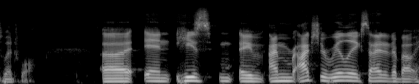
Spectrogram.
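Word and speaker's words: Wedgewood: You've got Wedgewall, who is going to be awesome. Yes, I know I said it wrong. He is Wedgewall.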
